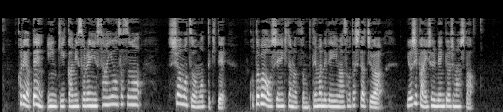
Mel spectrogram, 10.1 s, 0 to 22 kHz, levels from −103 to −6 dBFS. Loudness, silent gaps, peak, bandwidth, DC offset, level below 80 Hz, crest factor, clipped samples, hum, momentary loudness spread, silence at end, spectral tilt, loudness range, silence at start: -21 LUFS; none; -4 dBFS; 11.5 kHz; under 0.1%; -64 dBFS; 16 dB; under 0.1%; none; 8 LU; 0.6 s; -5 dB/octave; 2 LU; 0.35 s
